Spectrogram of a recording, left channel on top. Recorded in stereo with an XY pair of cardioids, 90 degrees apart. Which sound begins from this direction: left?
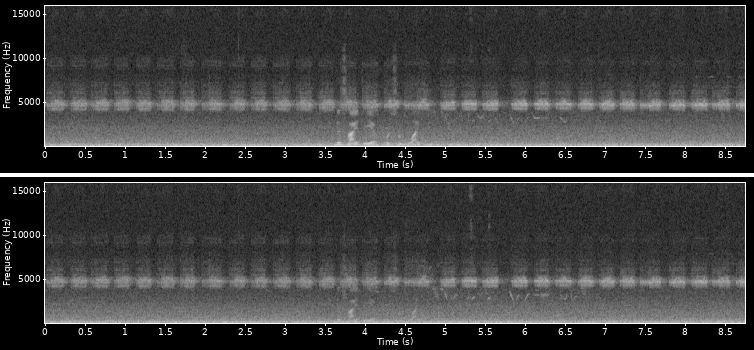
A man speaking, at 3.6 s.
